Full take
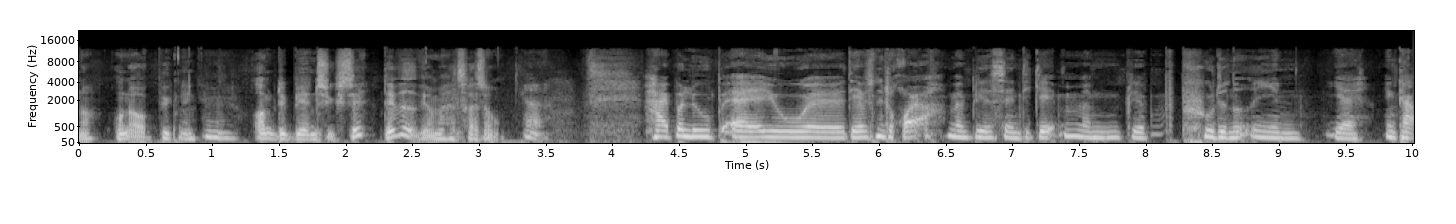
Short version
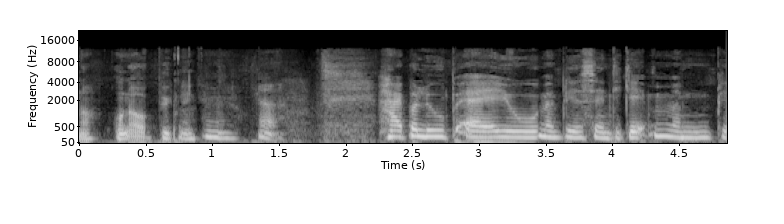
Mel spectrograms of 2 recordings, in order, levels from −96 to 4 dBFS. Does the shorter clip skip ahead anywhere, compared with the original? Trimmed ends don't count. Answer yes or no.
yes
